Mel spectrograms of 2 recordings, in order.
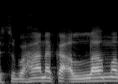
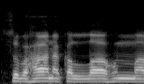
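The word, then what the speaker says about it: سُبْحَانَكَ اللَّهُمَّ: তাজবিদের rule হিসাবে এখানে আল্লাহুম্মার হামজা যেটা, এটা কিন্তু পড়তে হয় না, কাফ লামের সঙ্গে জয়েন্ট হয়ে সুবহানাকাল্লাহুম্মা রব্বানা ওয়া বিহামদিকা আল্লাহুম্মা ফিল্লি পড়লে তাজউদের রুলকে ফলো করা হলো।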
